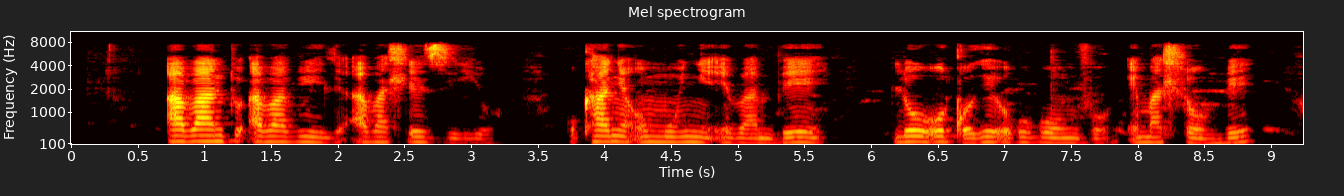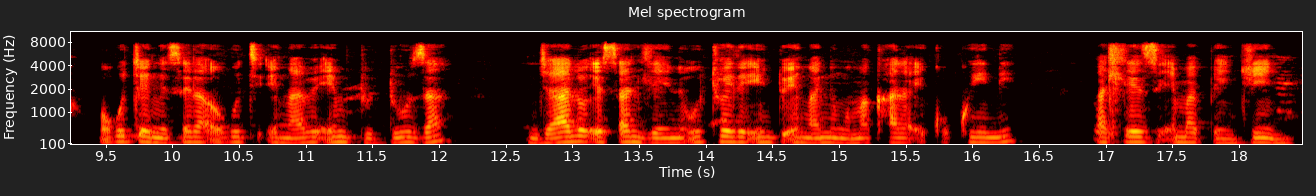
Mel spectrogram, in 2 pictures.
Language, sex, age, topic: North Ndebele, male, 36-49, health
